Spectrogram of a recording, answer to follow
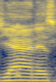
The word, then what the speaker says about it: Giannis: it's it's weird because it's giannis but it's a g it's silent yeah yeah so yeah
